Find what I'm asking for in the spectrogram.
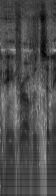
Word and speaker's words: Heath Robinson: which now make my all-too-frequent journeys to Heath Robinson International all the more bearable. Did I pronounce that correctly, sir? – Yeah, that's good. You know, Heath Robinson,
